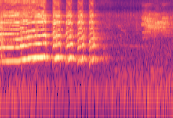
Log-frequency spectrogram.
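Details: Laughing chicken (ayam ketawa) giving a dursam-style crow: a sustained tone rising slightly over nearly a second, broken into about five rapid staccato laughing bursts, then quiet with a faint hiss.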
